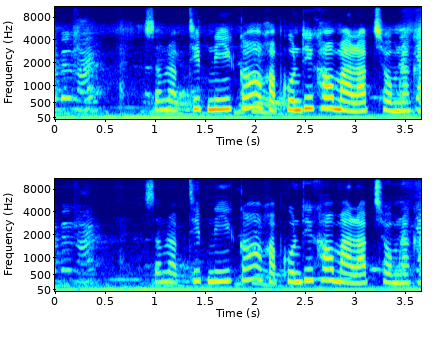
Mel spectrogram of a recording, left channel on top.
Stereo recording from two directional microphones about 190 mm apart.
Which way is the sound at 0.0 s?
35° left (ahead or behind).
